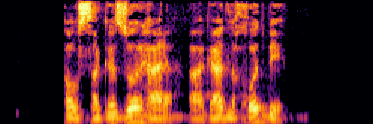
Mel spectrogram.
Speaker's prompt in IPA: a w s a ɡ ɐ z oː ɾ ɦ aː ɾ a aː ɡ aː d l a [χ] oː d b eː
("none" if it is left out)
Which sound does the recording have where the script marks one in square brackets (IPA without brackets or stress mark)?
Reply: χ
